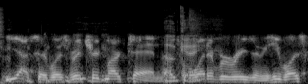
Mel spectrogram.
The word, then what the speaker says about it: Richard Martin: perau and Renee Rober and how did we pronounce it Richard Martin when shouldn't it have been Richard martan yes it was Richard martan for whatever reason he was French I guess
